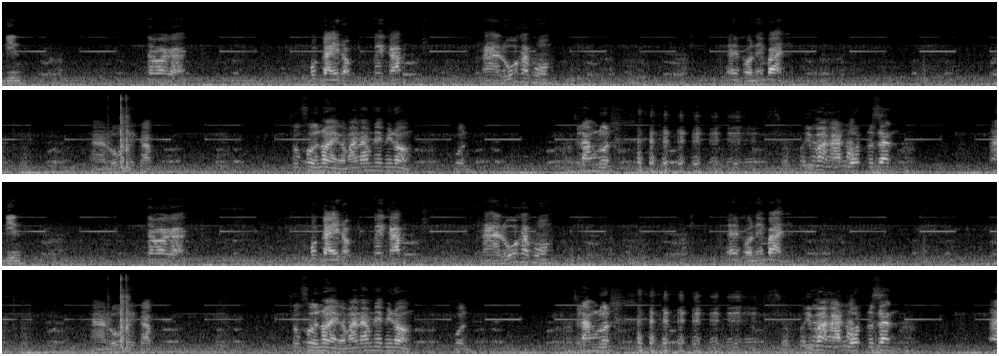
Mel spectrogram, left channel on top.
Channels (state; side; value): normal; both; correlation 0.80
